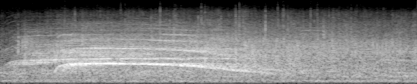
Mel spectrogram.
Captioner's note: audience claps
